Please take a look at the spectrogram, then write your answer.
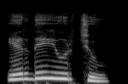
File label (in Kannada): "ಎರ್ದೆಯುರ್ಚು", Kannada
